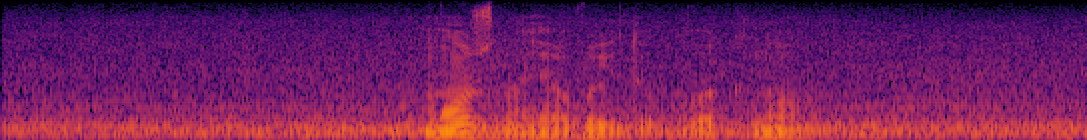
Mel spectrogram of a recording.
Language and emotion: Russian, sad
